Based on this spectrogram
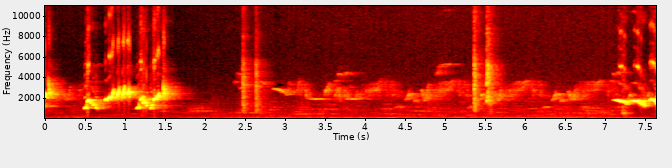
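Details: White-rumped shama (murai batu) song used to provoke a reply: loud bursts of whistled, warbling slurs at the start and end, with softer, quieter twittering and sharp clicks in between.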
